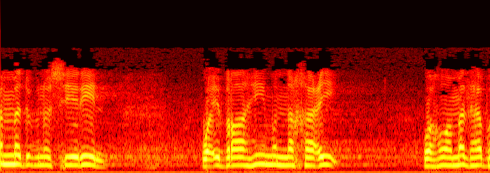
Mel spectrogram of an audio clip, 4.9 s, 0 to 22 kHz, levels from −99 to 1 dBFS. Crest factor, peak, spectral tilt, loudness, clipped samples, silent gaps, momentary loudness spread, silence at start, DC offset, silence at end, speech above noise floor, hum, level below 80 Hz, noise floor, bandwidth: 14 dB; -6 dBFS; -9.5 dB/octave; -20 LUFS; under 0.1%; none; 20 LU; 0 s; 0.4%; 0 s; 27 dB; none; -62 dBFS; -45 dBFS; 5.2 kHz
